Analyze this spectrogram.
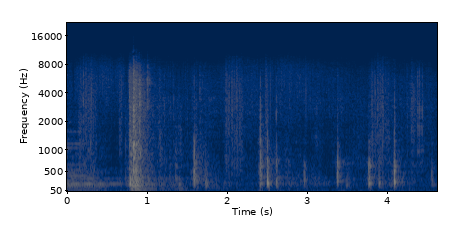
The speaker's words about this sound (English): drew the bar and opened the heavy walnut door.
